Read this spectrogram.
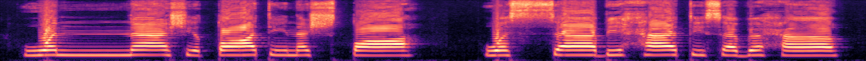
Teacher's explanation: لیکن ہم یہ آیت کو اگلی آیت کے ساتھ ملا کے پڑھے تو یہاں حکم ہوگا ادغام بغنہ، تو ہم تنوین کو واو میں ملا کے غنہ اور تشدید کے ساتھ ادا کریں گے · کلمت نشطا میں یہاں بھی ہم طا کو موٹی آواز میں ادا کریں گے اور مد الف کو بھی · کلمت والسابحات میں یہاں بھی ہمیں حرف السین کو 2 حرف کے برابر ادا کرنا ہے کیونکہ اس پہ تشدید ہے. حرف الحا کو ہم حلق کے درمیان والے حصے سے ادا کریں گے. کلمت سبحہ میں یہاں با پہ جزم ہے تو یہاں با کا حکم ہوا قلقلہ.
